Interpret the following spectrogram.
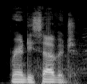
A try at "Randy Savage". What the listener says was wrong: Well, actually, the last name is pronounced Savig, not Savage, but yeah, it's happened 1,000 times, so.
